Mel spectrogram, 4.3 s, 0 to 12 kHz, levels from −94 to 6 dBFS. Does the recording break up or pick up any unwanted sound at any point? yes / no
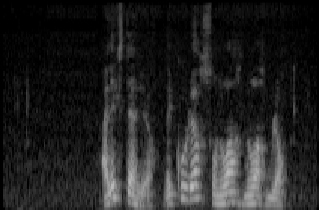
no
